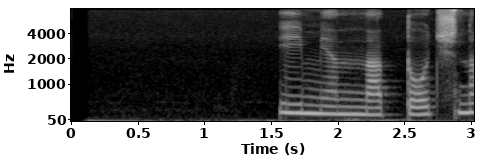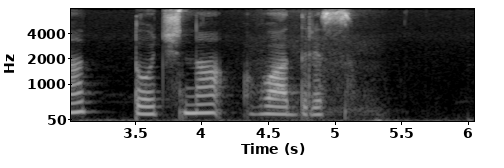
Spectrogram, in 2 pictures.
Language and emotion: Russian, neutral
